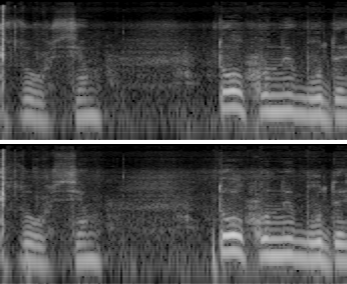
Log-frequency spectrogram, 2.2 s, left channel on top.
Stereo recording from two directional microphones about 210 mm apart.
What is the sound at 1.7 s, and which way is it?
Speech, 35° right (ahead or behind).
